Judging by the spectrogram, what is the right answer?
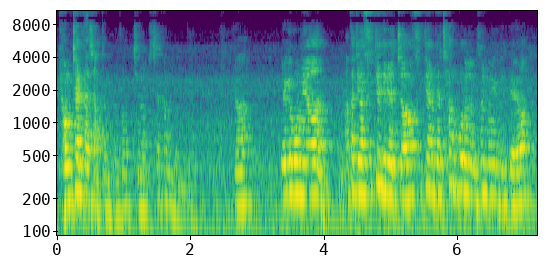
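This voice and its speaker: A man's voice: high-pitched, fast, darkish tone. A man giving a history lecture to a class, posing questions and answering them himself, with short affirming asides between points. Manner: sprinkles short "네" affirmations while explaining. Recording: echoey room, mic at a distance, faint ambient noise.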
